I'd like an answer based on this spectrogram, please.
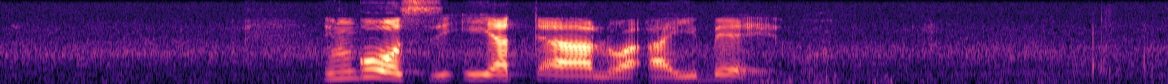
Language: Swati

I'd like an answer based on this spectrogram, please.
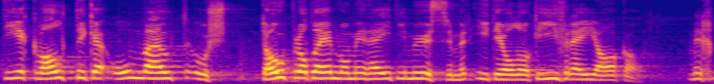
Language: Swiss German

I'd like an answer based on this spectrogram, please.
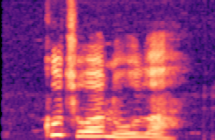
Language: Igbo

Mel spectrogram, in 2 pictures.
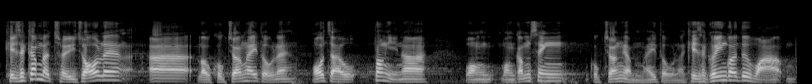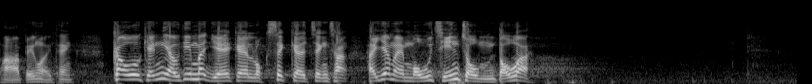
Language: Cantonese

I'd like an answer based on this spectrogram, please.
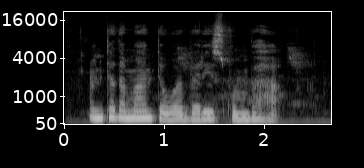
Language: Somali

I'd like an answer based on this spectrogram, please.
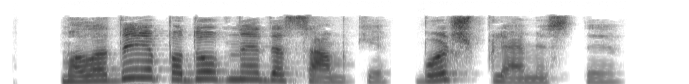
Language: Belarusian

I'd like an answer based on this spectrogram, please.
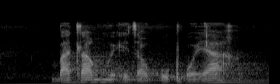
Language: Southern Sotho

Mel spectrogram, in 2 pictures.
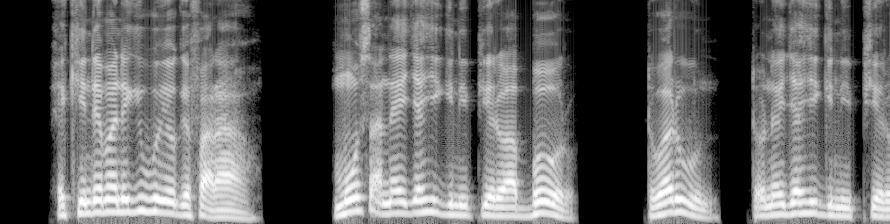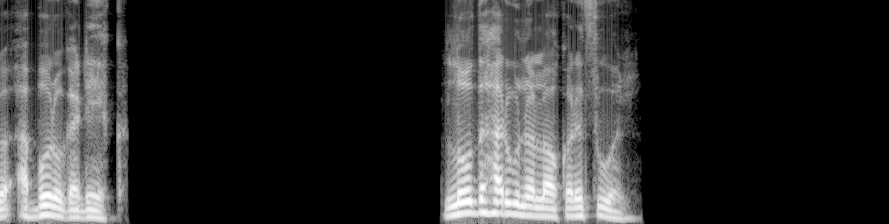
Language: Luo (Kenya and Tanzania)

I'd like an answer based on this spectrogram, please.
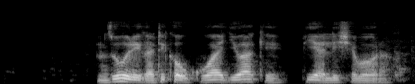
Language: Swahili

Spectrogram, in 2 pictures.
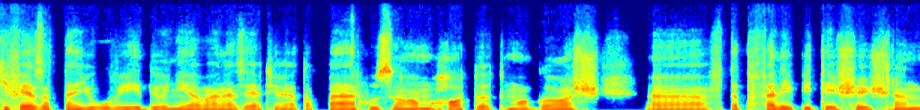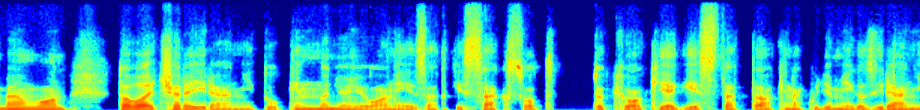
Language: Hungarian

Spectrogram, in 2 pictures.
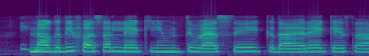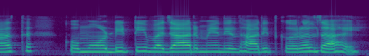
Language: Magahi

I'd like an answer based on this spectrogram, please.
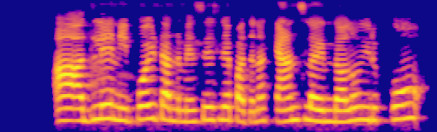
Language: Tamil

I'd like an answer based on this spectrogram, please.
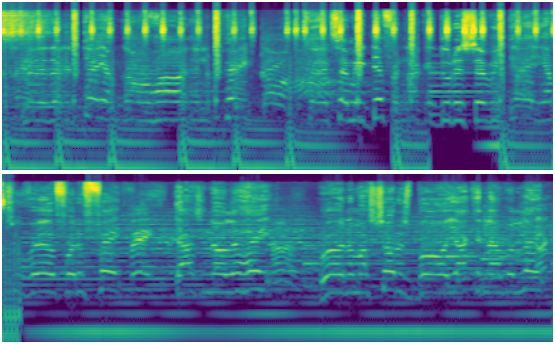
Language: English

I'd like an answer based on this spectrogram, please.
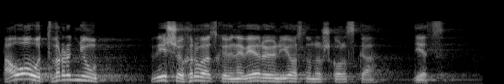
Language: Croatian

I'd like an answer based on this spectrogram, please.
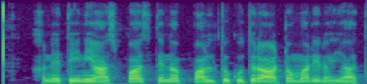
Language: Gujarati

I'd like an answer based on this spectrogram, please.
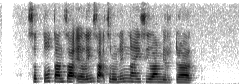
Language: Javanese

